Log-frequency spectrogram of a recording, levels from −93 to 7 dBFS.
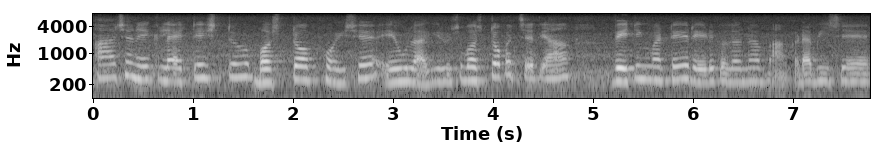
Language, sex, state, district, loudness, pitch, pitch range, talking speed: Gujarati, female, Gujarat, Gandhinagar, -19 LUFS, 245 Hz, 230-275 Hz, 195 wpm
